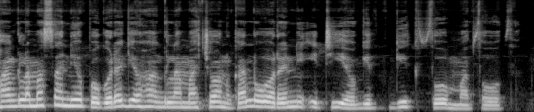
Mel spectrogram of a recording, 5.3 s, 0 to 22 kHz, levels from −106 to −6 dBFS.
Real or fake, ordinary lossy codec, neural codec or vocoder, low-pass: fake; none; vocoder, 44.1 kHz, 128 mel bands every 512 samples, BigVGAN v2; none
